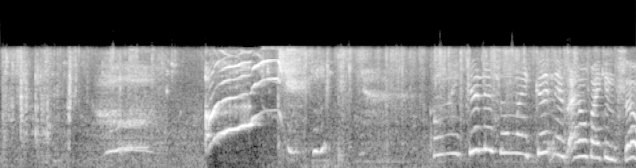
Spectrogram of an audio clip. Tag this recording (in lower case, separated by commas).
inside a small room, speech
